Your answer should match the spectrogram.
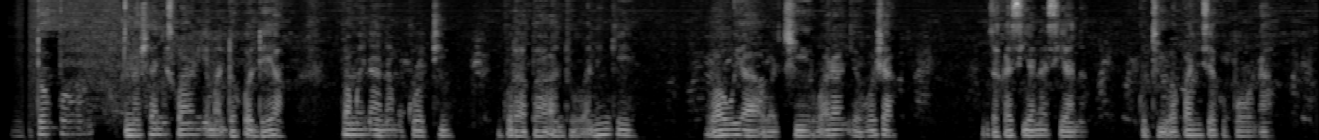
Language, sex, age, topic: Ndau, female, 18-24, health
